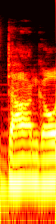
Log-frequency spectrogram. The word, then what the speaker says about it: dango: And yes, I know it's dango as well. I mispronounced it there.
